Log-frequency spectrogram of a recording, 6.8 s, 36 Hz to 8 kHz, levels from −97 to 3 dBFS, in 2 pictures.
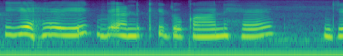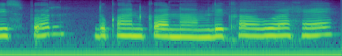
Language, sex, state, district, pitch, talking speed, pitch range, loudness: Hindi, female, Uttar Pradesh, Saharanpur, 260 Hz, 120 wpm, 245-280 Hz, -17 LUFS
